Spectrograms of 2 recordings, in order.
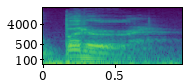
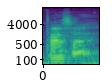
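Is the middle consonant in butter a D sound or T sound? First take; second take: D sound; T sound. First: The middle consonant is a soft D sound. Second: The middle consonant is a crisp T sound. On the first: "He said it with D's" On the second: "In English, you say it with T's"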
